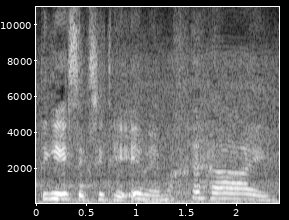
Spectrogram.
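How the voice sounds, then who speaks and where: Woman, higher-pitched, relaxed Q&A answers with lots of ums; constant background hiss. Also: fairly quick. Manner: relaxed, hesitant with fillers, mixing languages. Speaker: film actress answering fan questions. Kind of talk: casual question and answer.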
